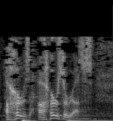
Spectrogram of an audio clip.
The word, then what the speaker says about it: Ahasuerus: And yet the name of the king, Xerxes, and the Hebrew name is a strange name that sounds like somebody just sneezed, Ahasuerus. And one of the commentators said the best way to pronounce that is just to sneeze, and you get the idea.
